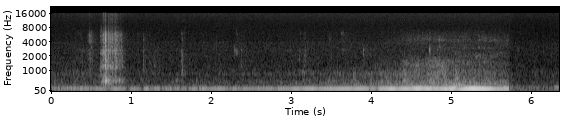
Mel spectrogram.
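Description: Close-up chewing of a soft frosted cupcake, with a sharp click about a second in. Under it runs a low steady hum that grows louder over the second half and then cuts off abruptly near the end.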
